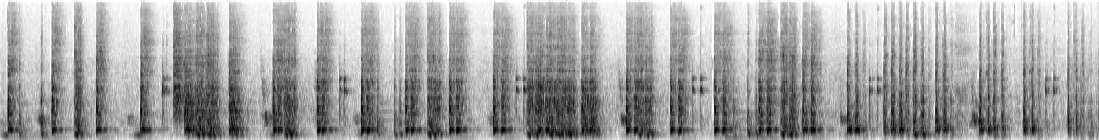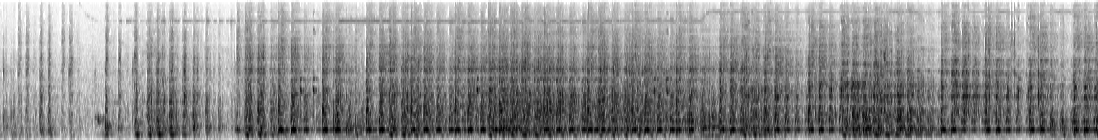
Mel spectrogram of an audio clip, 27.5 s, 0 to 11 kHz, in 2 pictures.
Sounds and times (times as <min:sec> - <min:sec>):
Synthesizer: 0:00.0 - 0:27.4.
